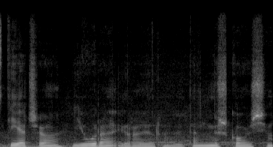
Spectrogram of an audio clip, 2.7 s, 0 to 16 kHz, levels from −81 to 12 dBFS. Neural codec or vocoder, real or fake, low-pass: autoencoder, 48 kHz, 128 numbers a frame, DAC-VAE, trained on Japanese speech; fake; 14.4 kHz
